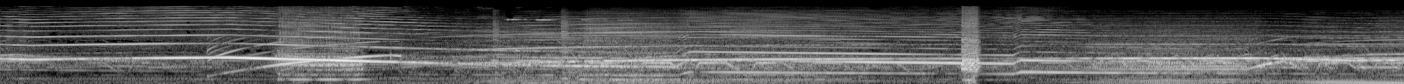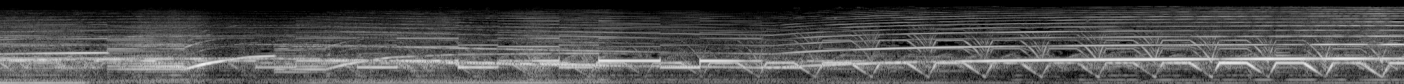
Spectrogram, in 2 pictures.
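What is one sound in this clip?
Several sirens wail loudly and overlapping, rising and falling close by.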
